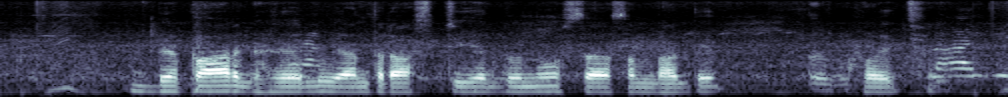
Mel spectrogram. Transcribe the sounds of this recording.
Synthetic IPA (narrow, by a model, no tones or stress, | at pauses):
bjəpaːɾɡʱəɾeːluãnt̪əɾaːʃʈɾijəd̪onosəsəmbʱad̪ʱɪt̪ | ɦoːjt͡ʃʰɛ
